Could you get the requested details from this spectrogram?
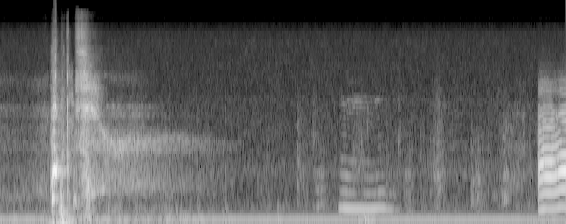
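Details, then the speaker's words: Person recorded on webcam: one sharp, explosive sneeze, followed by quiet and brief voiced sounds; described as a real sneeze, not faked. "It keeps sneezing. Sorry, it's a real one. That was a funny sneeze."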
